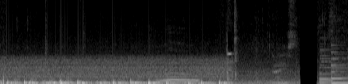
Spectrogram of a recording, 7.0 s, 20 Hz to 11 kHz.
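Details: Rapid rhythmic whooshing pulses, about 170 a minute, of an early fetal heartbeat on ultrasound at about eight weeks of pregnancy, with music underneath; fetal heartbeat on ultrasound.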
